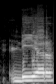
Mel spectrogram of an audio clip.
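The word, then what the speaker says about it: deer: इसे डीर नहीं, डियर pronounce करेंगे।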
